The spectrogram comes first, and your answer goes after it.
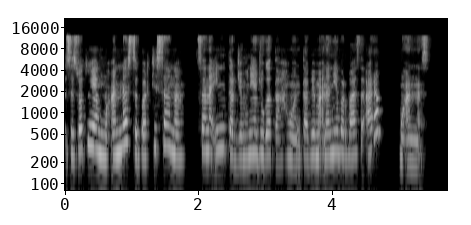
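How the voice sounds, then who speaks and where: A woman speaks with a high pitch, ordinary pitch variation and a non-native accent, recorded in a dry, close sound with no echo. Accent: non-native Indonesian. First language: Arabic (speaking Indonesian). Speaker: Arabic teacher. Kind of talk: online language lesson.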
